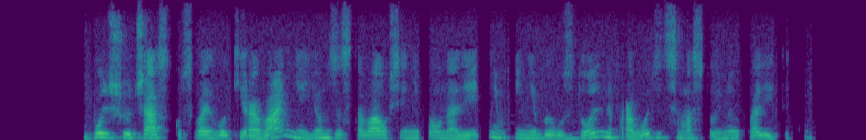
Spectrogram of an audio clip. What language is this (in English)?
Belarusian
